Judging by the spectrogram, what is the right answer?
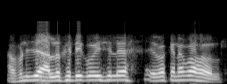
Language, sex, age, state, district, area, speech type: Assamese, male, 18-30, Assam, Dibrugarh, rural, conversation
